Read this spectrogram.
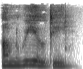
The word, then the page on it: unwieldy: British English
